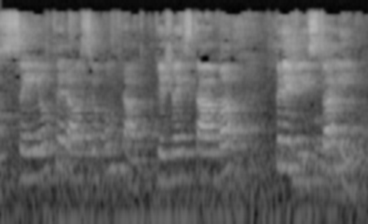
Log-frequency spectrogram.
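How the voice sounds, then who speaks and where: Noticeable background noise around a speaking woman. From Brazil, São Paulo north zone. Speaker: law lecturer. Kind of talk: lecture. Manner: casual, hesitant fillers.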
